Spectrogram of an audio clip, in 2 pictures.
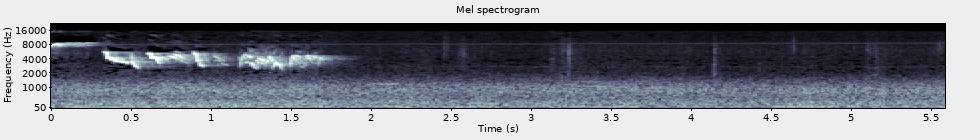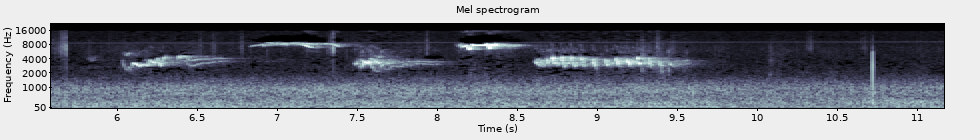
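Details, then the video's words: Young male blackbird singing to win a mate and territory: separate short, high warbled phrases with squeaky twittering, broken by a long pause, over a steady low background hiss. "Blackbird Song"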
